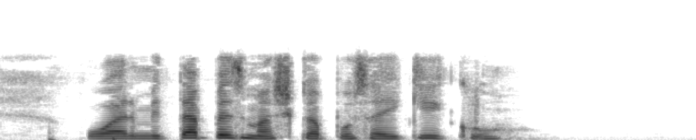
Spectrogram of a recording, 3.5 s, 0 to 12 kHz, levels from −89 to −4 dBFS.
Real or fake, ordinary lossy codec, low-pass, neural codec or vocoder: real; Opus, 64 kbps; 7.2 kHz; none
